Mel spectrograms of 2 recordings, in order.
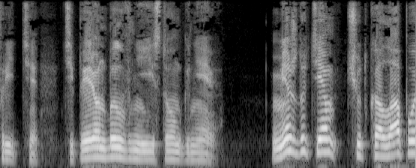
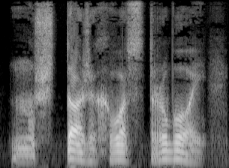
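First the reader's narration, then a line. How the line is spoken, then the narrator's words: Hiss. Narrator (Russian): прошипел чутколап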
